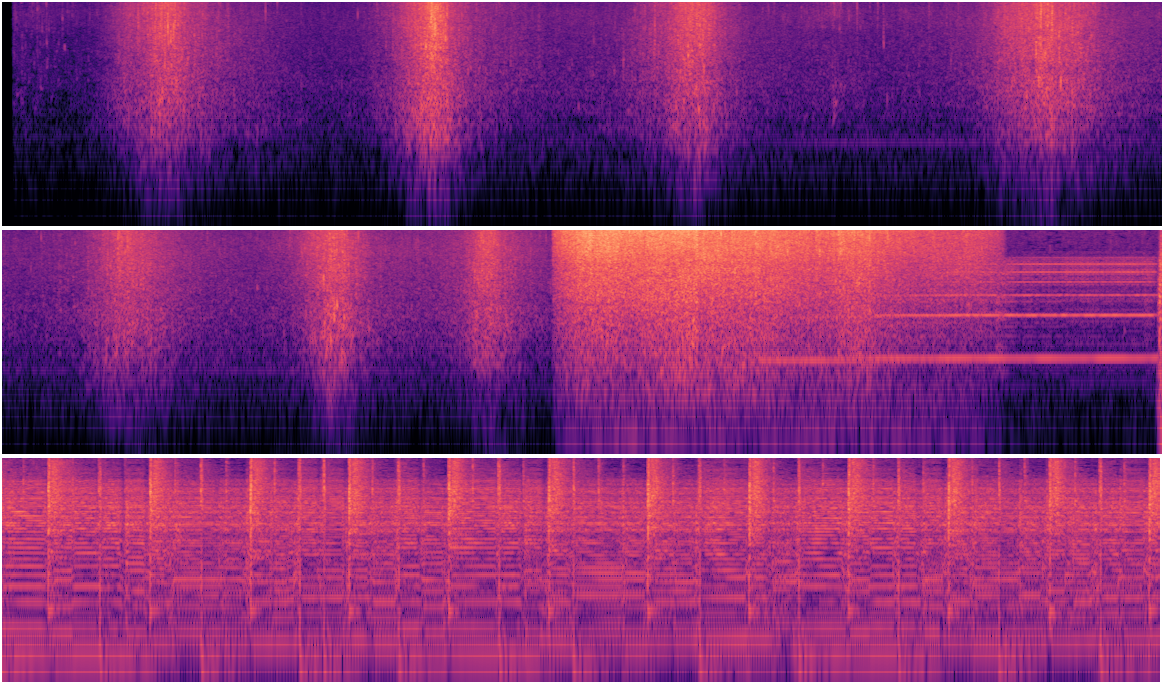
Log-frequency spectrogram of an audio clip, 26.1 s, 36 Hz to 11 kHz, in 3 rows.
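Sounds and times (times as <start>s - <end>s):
surf washing in: 7.2s - 16.2s
loud steady rush of noise: 12.9s - 16.2s.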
